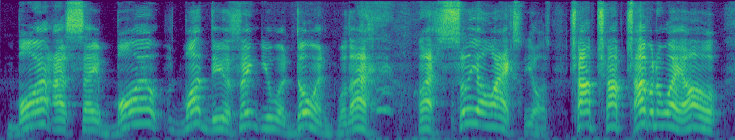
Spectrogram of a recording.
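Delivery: high, loud Southern rooster blowhard; Foghorn Leghorn. Acted. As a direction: bluster like a cartoon rooster. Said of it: "my Foghorn Leghorn impression".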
